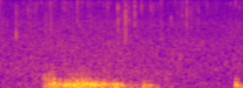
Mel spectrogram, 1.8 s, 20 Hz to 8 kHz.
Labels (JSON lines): {"label": "biophony, growl", "recorder": "SoundTrap 500"}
